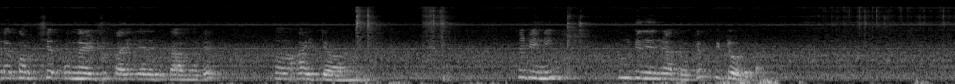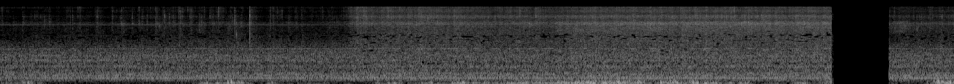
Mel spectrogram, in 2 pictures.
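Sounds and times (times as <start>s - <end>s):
cooling fan hum: 0.0s - 17.9s, 18.5s - 19.0s
okra sizzling in oil: 8.0s - 17.9s.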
